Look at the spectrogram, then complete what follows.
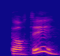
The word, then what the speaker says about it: porter: Porter, très bien. Donc, on entend, porter, c'est aussi le ER est prononcé E. So the ER together are pronounced E.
